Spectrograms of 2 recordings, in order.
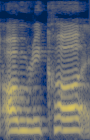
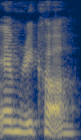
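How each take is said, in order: First: "Amrika" opening on AH; three-syllable "Amrika" with open first vowel; Iranian pronunciation. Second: "Imrika" opening on a short IM, lower; three-syllable "Imrika" with front first vowel; Iranian pronunciation. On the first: Streamer giving both Iranian variants, AH-first "Amrika". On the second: Streamer giving both Iranian variants, IM-first "Imrika". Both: Shown as a demonstration. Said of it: "that's the Iranian way".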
